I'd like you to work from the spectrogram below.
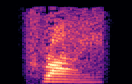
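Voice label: "pry", English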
